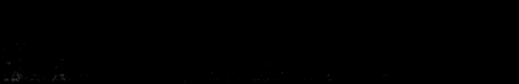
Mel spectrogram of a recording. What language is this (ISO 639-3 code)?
zho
